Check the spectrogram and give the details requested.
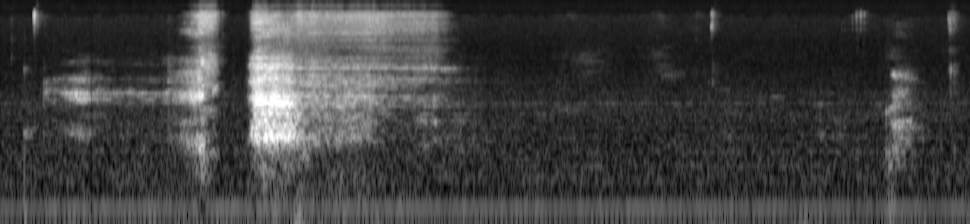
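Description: A quick inward breath, then one forceful, breathy sneeze fading out, followed by quiet.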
